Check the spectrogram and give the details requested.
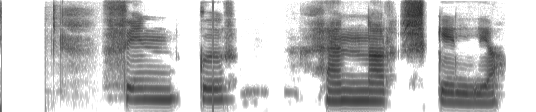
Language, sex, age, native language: Icelandic, female, 6, Icelandic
